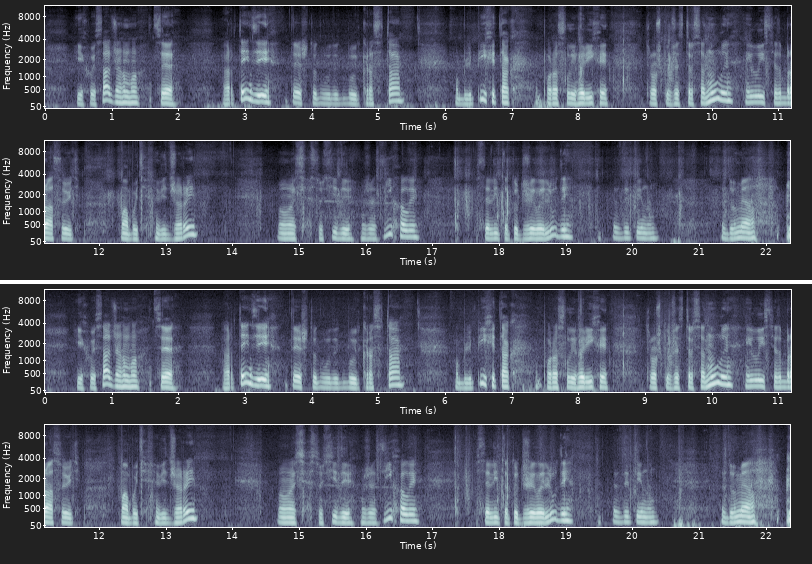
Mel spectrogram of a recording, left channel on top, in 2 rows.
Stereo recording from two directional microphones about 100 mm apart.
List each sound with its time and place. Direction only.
0.4 s speech: 10° right (ahead or behind)
3.7 s speech: 50° right (ahead or behind); by 4.7 s 75° right (ahead or behind)
4.9 s a sound: 15° right (ahead or behind)
6.2 s speech: centre (ahead or behind)
7.5 s speech: 15° right (ahead or behind)
8.7 s a sound: 5° right (ahead or behind)
9.4 s speech: 5° right (ahead or behind)
12.3 s speech: 15° right (ahead or behind)
14.7 s speech: 40° right (ahead or behind)
17.3 s walk: 10° left (ahead or behind)
17.7 s speech: 30° right (ahead or behind)
21.3 s speech: 35° right (ahead or behind)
